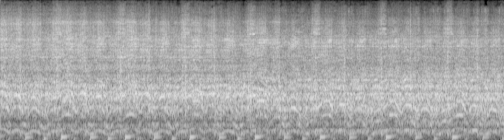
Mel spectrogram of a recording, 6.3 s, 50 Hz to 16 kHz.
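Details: 1962 Hillman Minx engine after 40 years abandoned, intake off: uneven stumbling idle with irregular low firing pulses, runs on carb cleaner but hates gasoline; probably fuel starved.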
